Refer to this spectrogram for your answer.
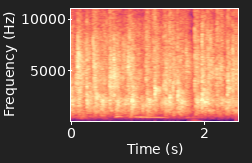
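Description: A crowd applauds with dense, continuous clapping that stays steady and loud for a couple of seconds, with a brief voice rising faintly underneath.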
